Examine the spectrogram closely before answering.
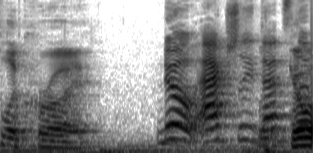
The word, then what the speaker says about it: LaCroix: It's pronounced Lacroix.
